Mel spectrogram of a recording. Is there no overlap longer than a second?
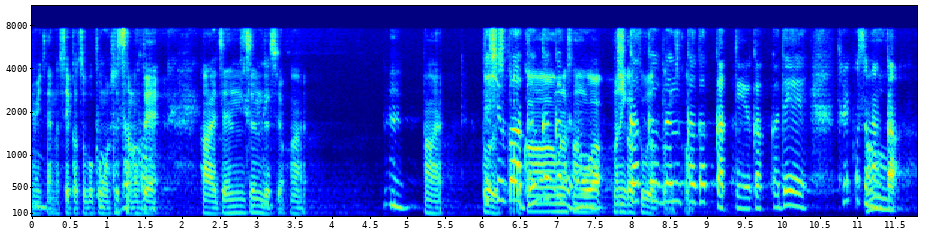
No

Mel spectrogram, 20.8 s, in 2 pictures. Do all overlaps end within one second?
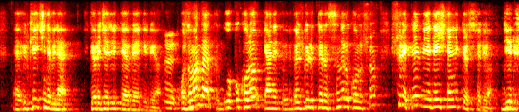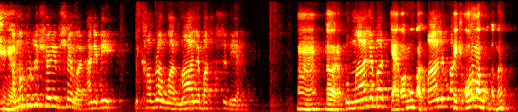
Yes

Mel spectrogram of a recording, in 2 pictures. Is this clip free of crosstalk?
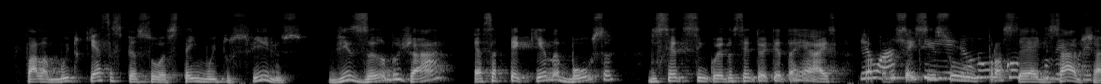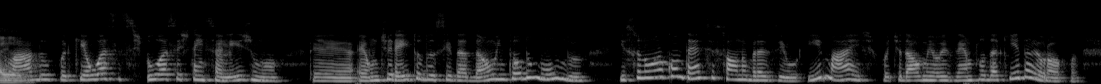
No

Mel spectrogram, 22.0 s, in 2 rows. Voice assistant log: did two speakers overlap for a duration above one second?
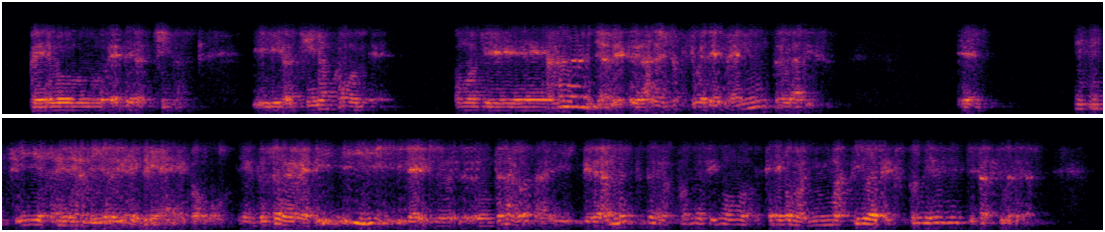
Yes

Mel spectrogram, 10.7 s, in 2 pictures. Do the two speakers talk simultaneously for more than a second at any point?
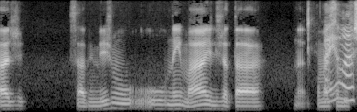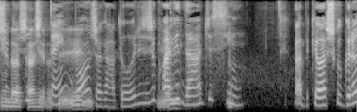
Yes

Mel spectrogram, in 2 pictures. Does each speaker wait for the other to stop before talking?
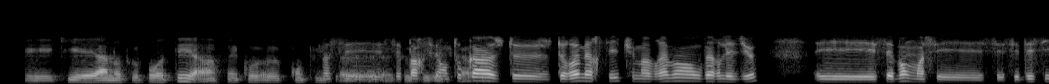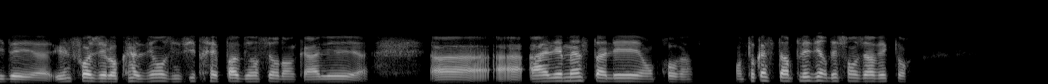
No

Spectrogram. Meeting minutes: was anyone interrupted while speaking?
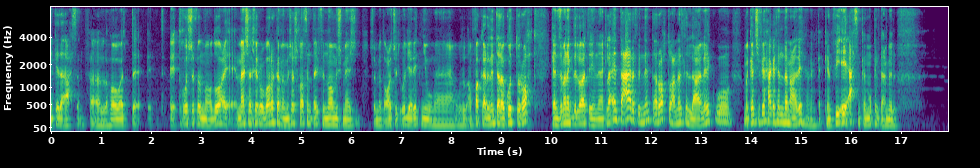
No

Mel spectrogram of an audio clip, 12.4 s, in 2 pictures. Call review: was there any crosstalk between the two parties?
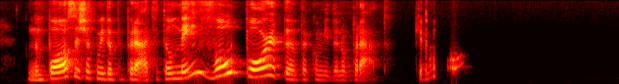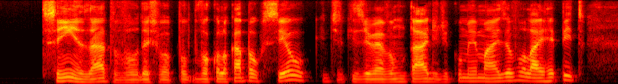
No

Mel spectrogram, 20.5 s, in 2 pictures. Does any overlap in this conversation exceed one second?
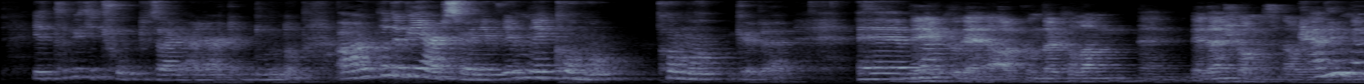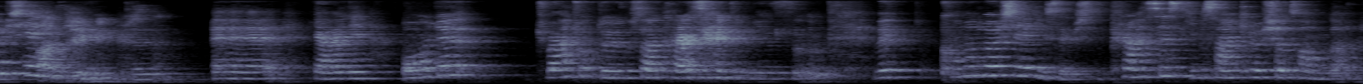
Yes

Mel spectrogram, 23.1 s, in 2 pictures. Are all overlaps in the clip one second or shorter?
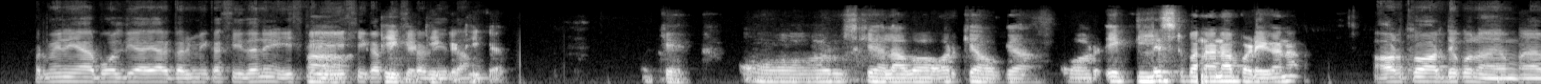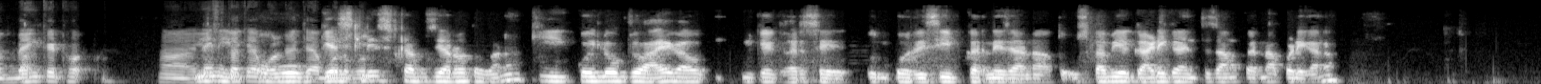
No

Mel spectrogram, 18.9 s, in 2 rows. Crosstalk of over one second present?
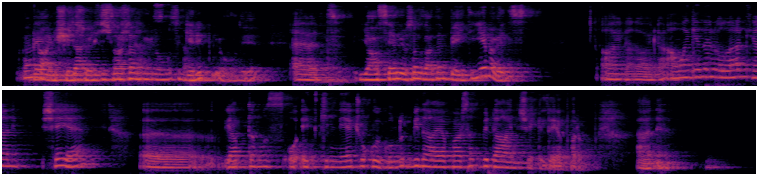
Yes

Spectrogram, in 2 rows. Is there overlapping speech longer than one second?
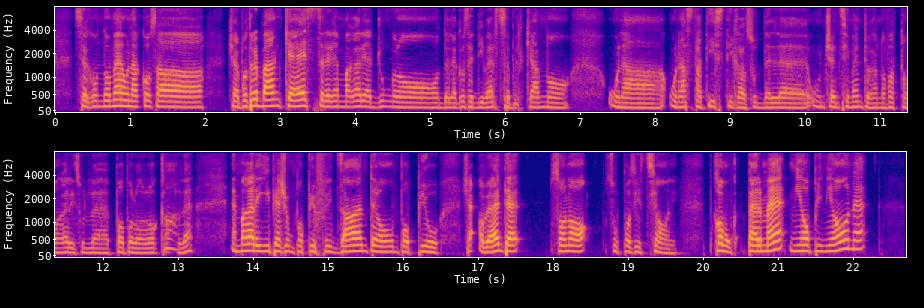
No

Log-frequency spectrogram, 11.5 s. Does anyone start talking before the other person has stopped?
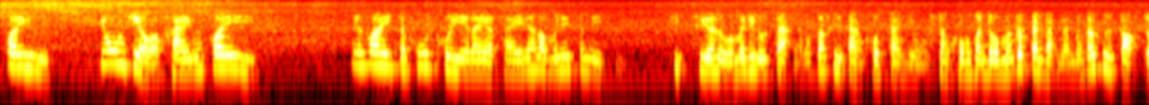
No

